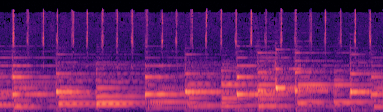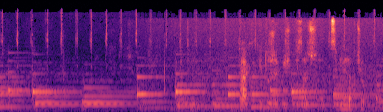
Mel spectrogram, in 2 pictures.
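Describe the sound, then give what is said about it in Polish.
Steady, rapid ticking of a watch runs throughout, crisp and evenly spaced, layered over sustained musical tones; toward the end the texture grows busier and noisier. “Rozstrzelany zegarek.”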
